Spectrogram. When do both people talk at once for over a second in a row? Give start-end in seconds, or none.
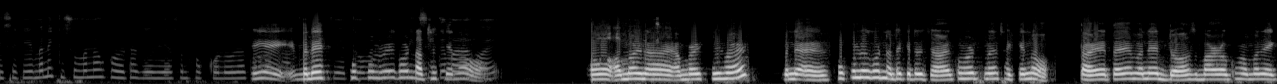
2.4-4.6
